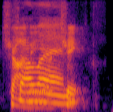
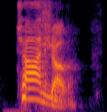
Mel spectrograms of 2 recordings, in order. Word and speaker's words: Chani: How does you pronounce it? She's the girl that Paul saw in his dream. – No, yeah, Chani. – Chani.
